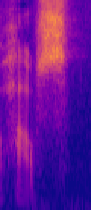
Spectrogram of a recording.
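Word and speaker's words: Haus: the case in German you simply will say ah followed by the o sound which of course gives you the ow sound so house next this the a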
